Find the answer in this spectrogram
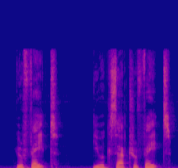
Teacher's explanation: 最后的这个 your,卷舌成 er,一带而过因为它是弱读单词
